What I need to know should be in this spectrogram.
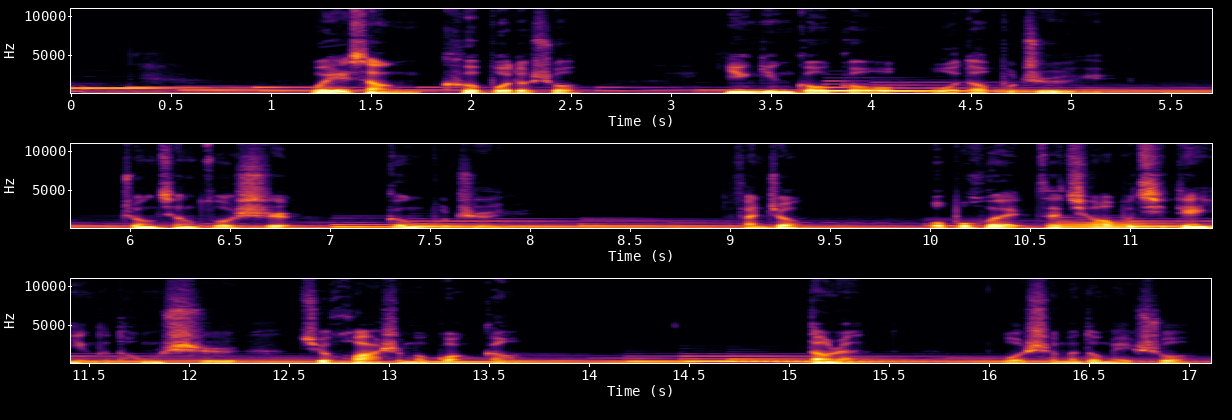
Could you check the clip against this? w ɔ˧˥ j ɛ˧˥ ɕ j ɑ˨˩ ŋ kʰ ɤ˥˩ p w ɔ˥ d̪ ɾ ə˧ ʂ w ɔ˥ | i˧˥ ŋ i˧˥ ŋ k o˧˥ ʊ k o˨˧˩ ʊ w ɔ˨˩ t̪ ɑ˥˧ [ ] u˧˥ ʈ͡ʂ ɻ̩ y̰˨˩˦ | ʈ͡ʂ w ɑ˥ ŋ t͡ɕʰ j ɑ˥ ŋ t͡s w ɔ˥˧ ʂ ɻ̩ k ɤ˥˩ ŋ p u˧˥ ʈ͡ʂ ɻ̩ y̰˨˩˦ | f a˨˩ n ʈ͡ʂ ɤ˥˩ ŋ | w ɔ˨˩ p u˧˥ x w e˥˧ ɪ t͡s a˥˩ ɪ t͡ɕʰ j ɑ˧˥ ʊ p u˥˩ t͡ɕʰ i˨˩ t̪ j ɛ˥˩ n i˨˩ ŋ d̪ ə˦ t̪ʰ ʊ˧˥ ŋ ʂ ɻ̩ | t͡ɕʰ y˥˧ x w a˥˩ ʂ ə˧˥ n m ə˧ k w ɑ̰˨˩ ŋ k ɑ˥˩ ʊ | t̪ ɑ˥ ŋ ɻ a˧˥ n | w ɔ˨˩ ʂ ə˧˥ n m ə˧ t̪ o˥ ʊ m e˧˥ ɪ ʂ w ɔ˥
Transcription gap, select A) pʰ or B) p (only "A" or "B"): B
